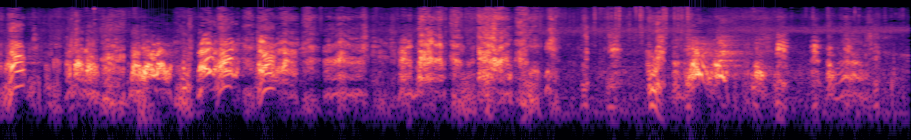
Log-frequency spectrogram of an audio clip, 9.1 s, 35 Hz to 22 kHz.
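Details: Five excited pet dogs on their first car ride to Vet Park since July 28th, barking and whining on the short drive to the local park; loud, uneven bursts of barks and yelps tumble over one another, about one and a half per second.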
